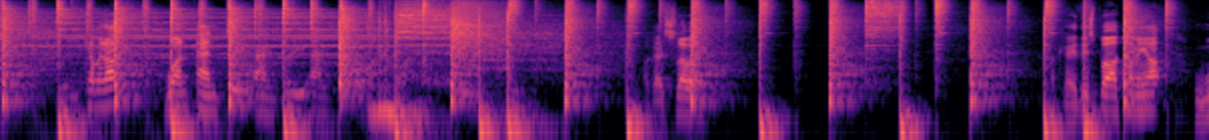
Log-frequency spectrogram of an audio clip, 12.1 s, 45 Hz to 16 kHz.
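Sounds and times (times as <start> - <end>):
electronic drum kit rock groove: 0.0 - 11.8.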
